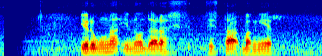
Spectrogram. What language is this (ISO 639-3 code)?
sun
